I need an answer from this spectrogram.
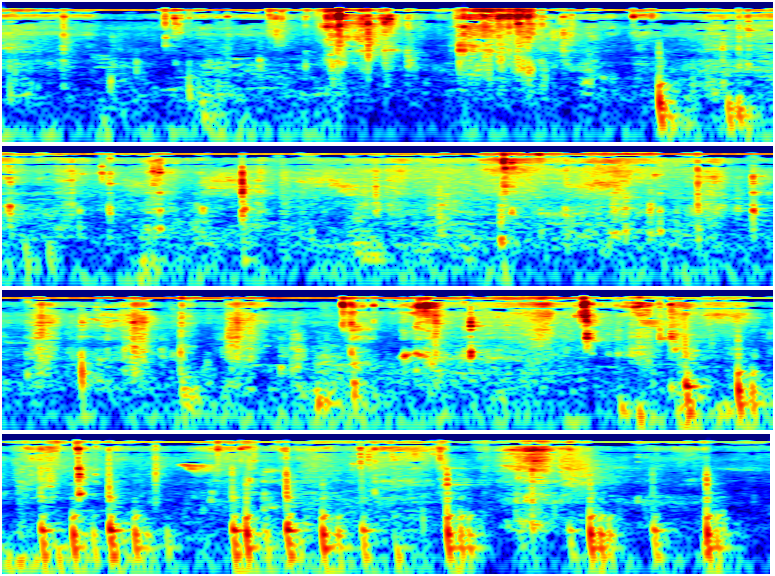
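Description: Close-miked wet chewing and lip smacking on a mouthful of rice and curry: a continuous run of short, sticky clicks, busiest near the end.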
